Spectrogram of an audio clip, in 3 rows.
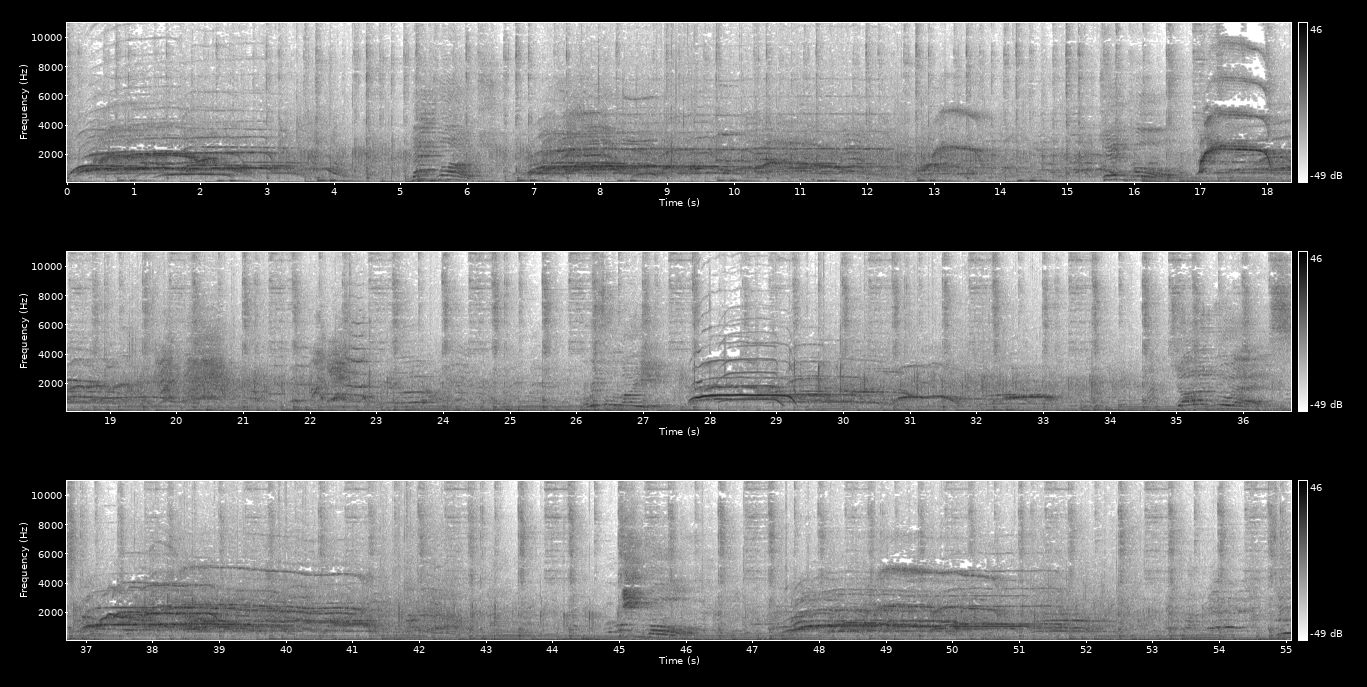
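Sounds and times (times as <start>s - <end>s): music with steady beat: 0.0s - 15.3s, 16.1s - 55.0s
audience screaming and cheering: 0.0s - 55.0s.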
